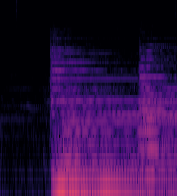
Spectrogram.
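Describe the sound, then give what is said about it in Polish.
A telephone rings loudly, a bright, buzzing tone that starts after a brief quiet moment and then swells again in a second burst. No one speaks. “bo dzwoni telefon.”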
